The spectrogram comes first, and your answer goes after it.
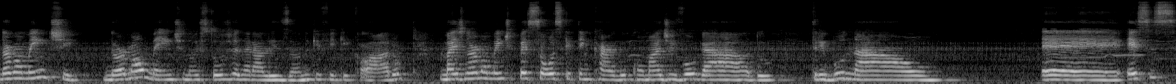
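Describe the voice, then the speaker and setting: In a Brazilian accent, a woman speaks very slowly in a fairly high pitch with ordinary pitch variation. Audible room echo surrounds her voice. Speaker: live-stream therapist / systemic coach. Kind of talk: live stream talk. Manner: casual, conversational.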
